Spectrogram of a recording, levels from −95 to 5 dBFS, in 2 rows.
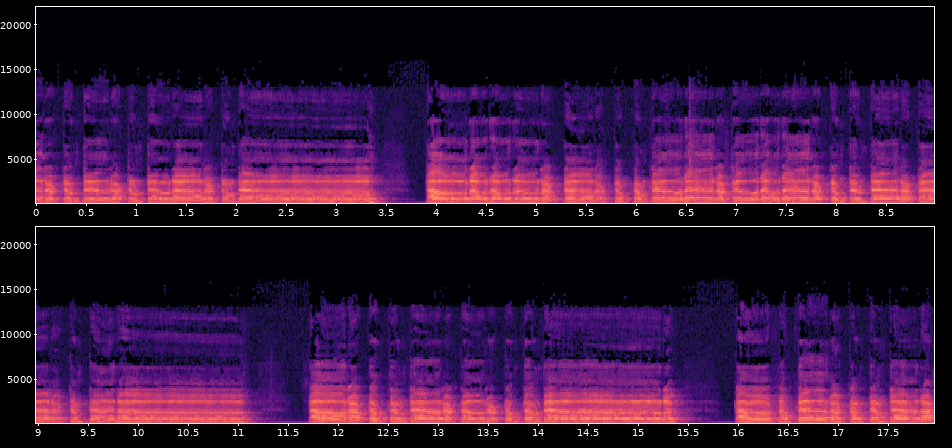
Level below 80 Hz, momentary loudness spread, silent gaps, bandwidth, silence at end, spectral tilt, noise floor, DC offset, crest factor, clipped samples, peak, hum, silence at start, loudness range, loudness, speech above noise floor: -58 dBFS; 5 LU; none; 14 kHz; 0 s; -5 dB/octave; -54 dBFS; under 0.1%; 18 dB; under 0.1%; -6 dBFS; none; 0 s; 1 LU; -23 LUFS; 30 dB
